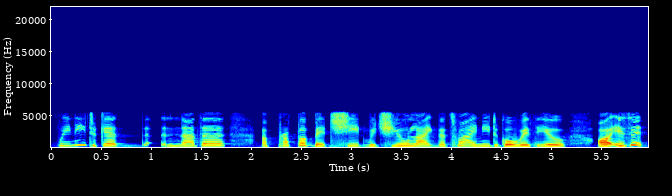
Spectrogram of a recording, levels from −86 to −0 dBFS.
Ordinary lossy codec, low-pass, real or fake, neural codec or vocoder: none; 5.4 kHz; real; none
